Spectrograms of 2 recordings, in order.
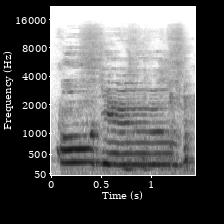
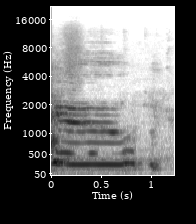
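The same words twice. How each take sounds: First: Dark Helmet. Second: High, slow, muffled villain taunt; drawn-out taunt inside a helmet; Dark Helmet. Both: Retold or imitated. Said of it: "Gotta say it like Dark Helmet".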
